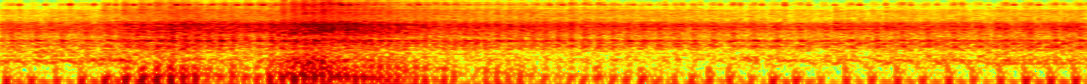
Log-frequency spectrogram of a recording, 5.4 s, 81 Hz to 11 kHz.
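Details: Royal Enfield Thunderbird 350 single-cylinder, after changing the butterfly to cure a starting problem and misfiring: steady idle at about four even beats a second after a brief blip, with no misses. Normal idle after repair.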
